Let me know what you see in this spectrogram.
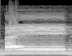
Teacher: بئی یا لین ہے، تھوڑا نرمی کے ساتھ کھینچ کر ادا کریں گے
